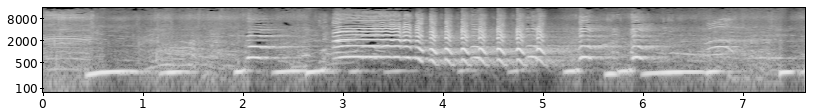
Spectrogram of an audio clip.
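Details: Captive siamang at Higashiyama Zoo giving its distinctive screaming call: loud, steady low hoots give way to a fast run of rising, whooping notes in the middle, then drawn-out hoots again.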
